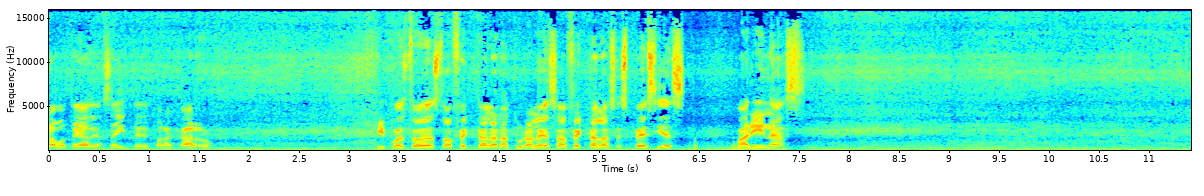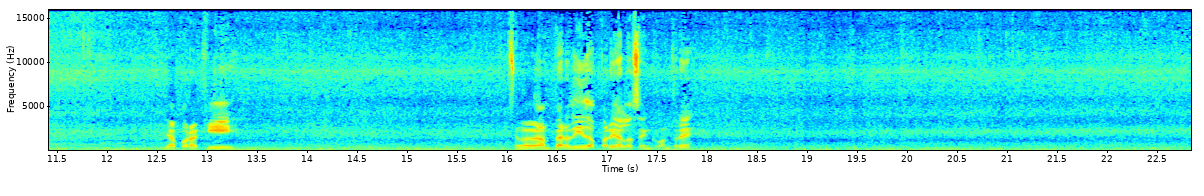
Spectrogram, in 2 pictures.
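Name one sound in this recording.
Waves wash up onto a sandy shore.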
